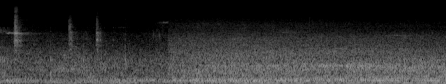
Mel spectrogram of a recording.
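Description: Outdoor traffic ambience: a steady rumble of road traffic, with a few light clicks in the first second.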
